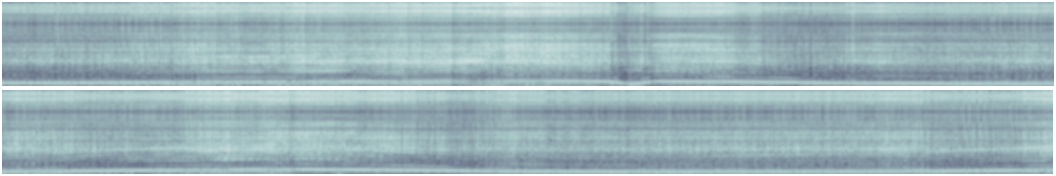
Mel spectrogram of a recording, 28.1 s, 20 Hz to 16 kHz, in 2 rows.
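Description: Honda CBR1000RR's inline-four engine pulling the bike round a race track, heard from the fuel tank. Its pitch rises and falls slowly several times, with one sharp dip and recovery about eight seconds in, over a steady rush of wind noise.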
